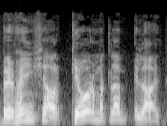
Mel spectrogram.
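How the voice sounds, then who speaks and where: A man's voice: high voice, lively intonation, no room sound. A man with an Indian English accent teaching a grammar lesson, asking questions and answering them himself. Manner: explains slowly, asks and answers his own questions.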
